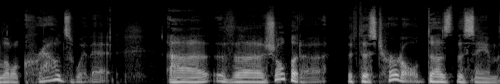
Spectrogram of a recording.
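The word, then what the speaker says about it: sköldpadda: And it is the Shulpada is how that's pronounced, although it looks like it should be written Skulpata.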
